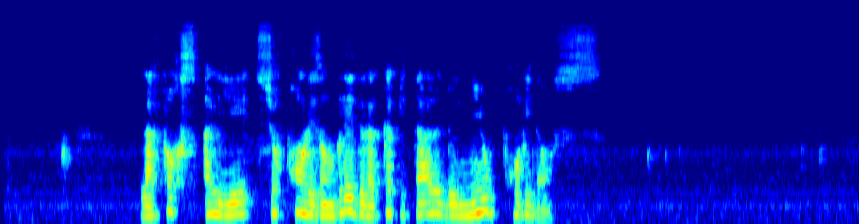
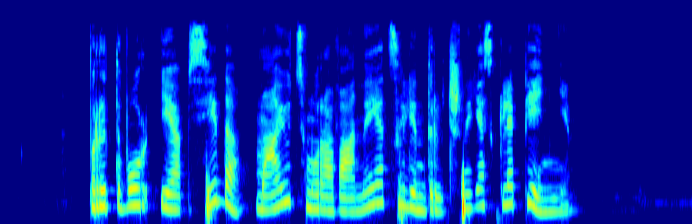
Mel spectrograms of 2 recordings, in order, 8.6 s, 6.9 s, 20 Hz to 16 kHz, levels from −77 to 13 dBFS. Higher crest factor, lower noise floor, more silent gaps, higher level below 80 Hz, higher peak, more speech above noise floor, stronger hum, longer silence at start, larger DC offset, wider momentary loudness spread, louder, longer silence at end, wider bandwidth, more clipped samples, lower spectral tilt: about the same, 24 dB vs 26 dB; second, -63 dBFS vs -76 dBFS; neither; about the same, -60 dBFS vs -62 dBFS; about the same, -2 dBFS vs -2 dBFS; second, 39 dB vs 49 dB; neither; second, 0.6 s vs 0.9 s; neither; first, 20 LU vs 5 LU; first, -24 LUFS vs -27 LUFS; first, 2.7 s vs 1.2 s; about the same, 11 kHz vs 11.5 kHz; neither; first, -7 dB/octave vs -4 dB/octave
